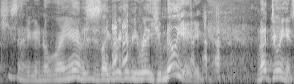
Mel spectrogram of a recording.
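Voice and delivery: embarrassed younger self refusing, laughing; laughing protest. Retold or imitated. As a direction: protest while cracking up. Retelling his own embarrassed protest.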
